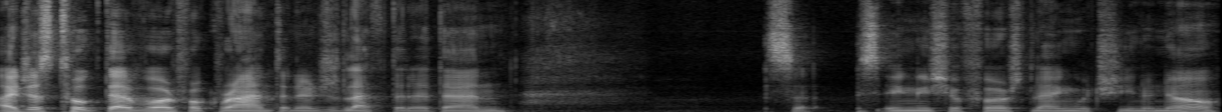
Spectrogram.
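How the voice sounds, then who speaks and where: A man with a German accent speaks at a moderate pace in a medium pitch, with fairly even intonation, long, frequent pauses and big swings in loudness. The recording is very clean, with a silent background. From Germany. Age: 20s. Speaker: gaming streamer. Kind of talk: casual chat. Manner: halting.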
